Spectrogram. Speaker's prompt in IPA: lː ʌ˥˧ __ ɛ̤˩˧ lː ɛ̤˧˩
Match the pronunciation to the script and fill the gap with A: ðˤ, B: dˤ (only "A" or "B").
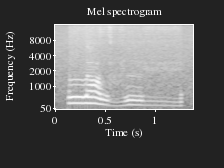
A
